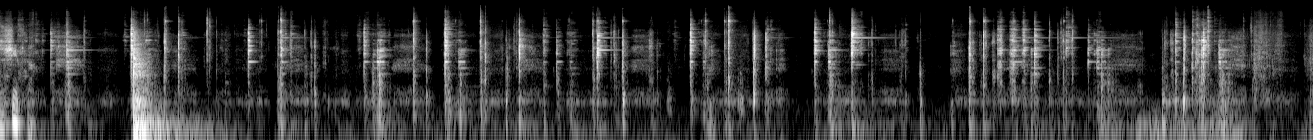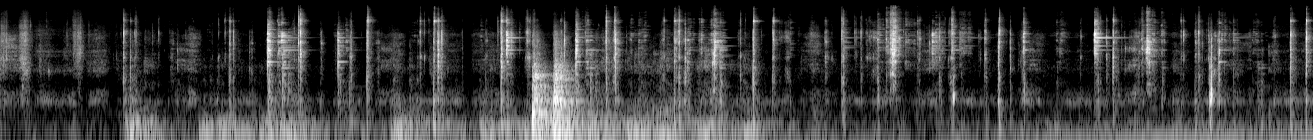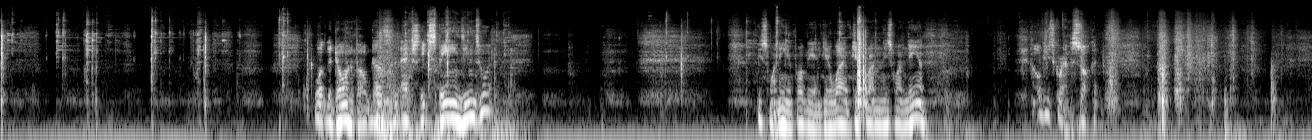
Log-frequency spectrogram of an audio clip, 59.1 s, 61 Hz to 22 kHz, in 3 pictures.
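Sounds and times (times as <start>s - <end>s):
wrench clinking on metal nut: 14.5s - 16.8s, 21.5s - 44.1s
low rumbling noise: 44.1s - 59.0s.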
